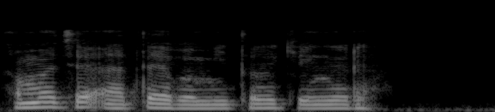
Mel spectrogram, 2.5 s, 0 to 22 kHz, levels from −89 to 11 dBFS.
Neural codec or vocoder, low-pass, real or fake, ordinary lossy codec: codec, 16 kHz, 8 kbps, FreqCodec, smaller model; 7.2 kHz; fake; none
